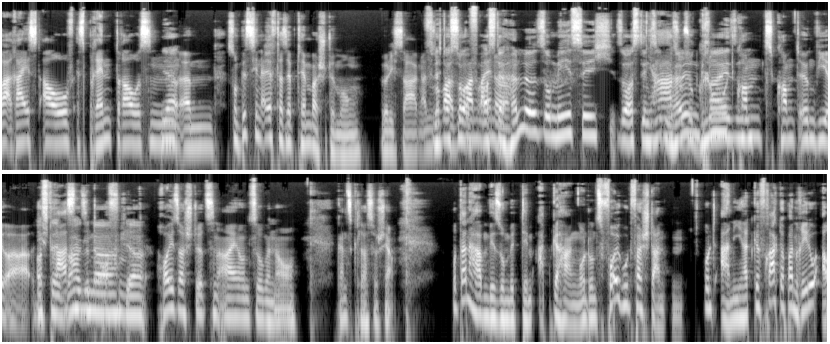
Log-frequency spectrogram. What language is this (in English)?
German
